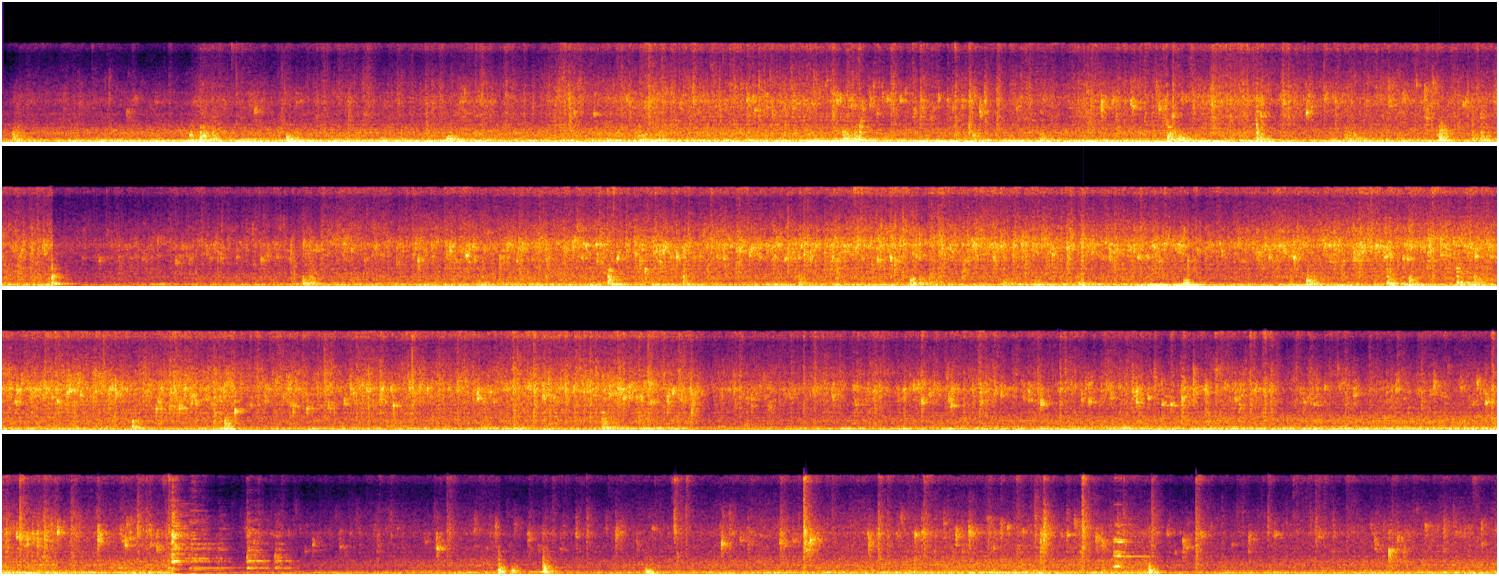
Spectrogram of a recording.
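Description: Sliced shallots sizzling and crackling in hot oil in a frying pan, stirred with a wooden spatula. The sizzle dips abruptly twice, about eight seconds in and about twenty-three seconds in.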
